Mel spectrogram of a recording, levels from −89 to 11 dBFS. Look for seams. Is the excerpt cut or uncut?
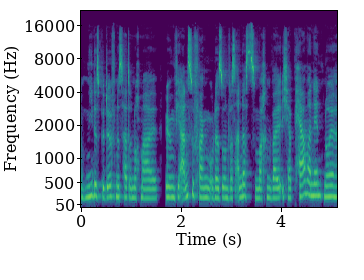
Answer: cut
